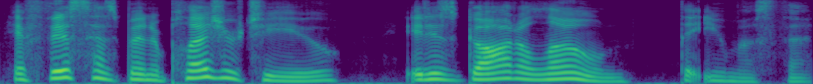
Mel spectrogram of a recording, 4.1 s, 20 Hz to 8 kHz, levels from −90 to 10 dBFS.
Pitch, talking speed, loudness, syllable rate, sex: 180 Hz, 235 wpm, -19 LUFS, 5.7 syllables/s, female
